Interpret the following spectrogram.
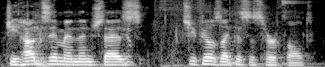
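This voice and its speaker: A hoarse man reading a story aloud in a plain, steady narrating voice. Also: mid-range voice, moderate pace, a little hiss or hum. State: hoarse from illness.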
